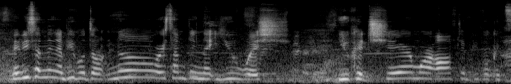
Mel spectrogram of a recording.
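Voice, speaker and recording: Amid noticeable background noise, a woman talks at a moderate pace in a high pitch with ordinary pitch variation. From Saudi Arabia. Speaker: street interviewer. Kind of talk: casual interview. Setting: outdoors on the street.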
